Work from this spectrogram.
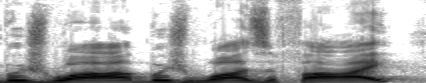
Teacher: if I will take a monosyllabic base um pure purify or an iambic base that's unstressed stressed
